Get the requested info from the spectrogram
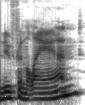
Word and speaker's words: Newfoundland: And by the way, I said that right for those of you who are from Newfoundland. It's the accent is on the land, not on the new, and certainly not Newfoundland.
